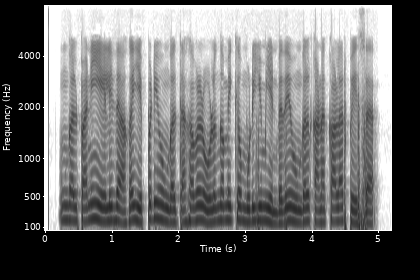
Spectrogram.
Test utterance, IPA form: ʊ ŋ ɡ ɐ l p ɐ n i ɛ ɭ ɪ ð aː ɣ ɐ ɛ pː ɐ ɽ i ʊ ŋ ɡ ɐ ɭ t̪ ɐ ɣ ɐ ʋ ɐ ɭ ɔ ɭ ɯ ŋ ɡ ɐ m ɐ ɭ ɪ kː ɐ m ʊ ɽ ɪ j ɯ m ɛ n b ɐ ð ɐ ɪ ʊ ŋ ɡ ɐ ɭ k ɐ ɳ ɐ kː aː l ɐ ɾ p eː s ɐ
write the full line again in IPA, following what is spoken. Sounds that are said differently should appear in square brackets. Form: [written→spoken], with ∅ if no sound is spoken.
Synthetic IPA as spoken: ʊ ŋ ɡ ɐ [l→ɭ] p ɐ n i ɛ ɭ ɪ ð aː ɣ ɐ ɛ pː ɐ ɽ i ʊ ŋ ɡ ɐ ɭ t̪ ɐ ɣ ɐ ʋ ɐ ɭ ɔ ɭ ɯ ŋ ɡ ɐ m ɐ [ɭ→∅] ɪ kː ɐ m ʊ ɽ ɪ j ɯ m ɛ n b ɐ ð ɐ ɪ ʊ ŋ ɡ ɐ ɭ k ɐ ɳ ɐ kː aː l ɐ ɾ p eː s ɐ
